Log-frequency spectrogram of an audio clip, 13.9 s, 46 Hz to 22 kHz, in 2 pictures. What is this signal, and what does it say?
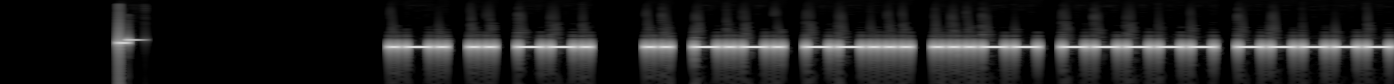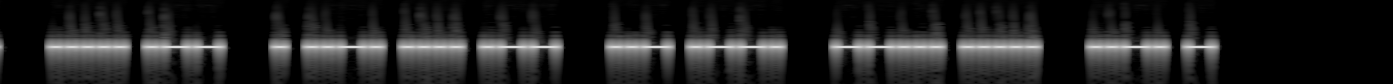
Morse code, heard as a keyed tone, about 30 wpm, 700 Hz. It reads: RIG IC7300 5W EFHW UP 75 FT
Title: Practice QSO - Exchange 2 - Info - 30wpm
